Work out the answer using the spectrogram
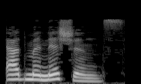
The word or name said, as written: admonitions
